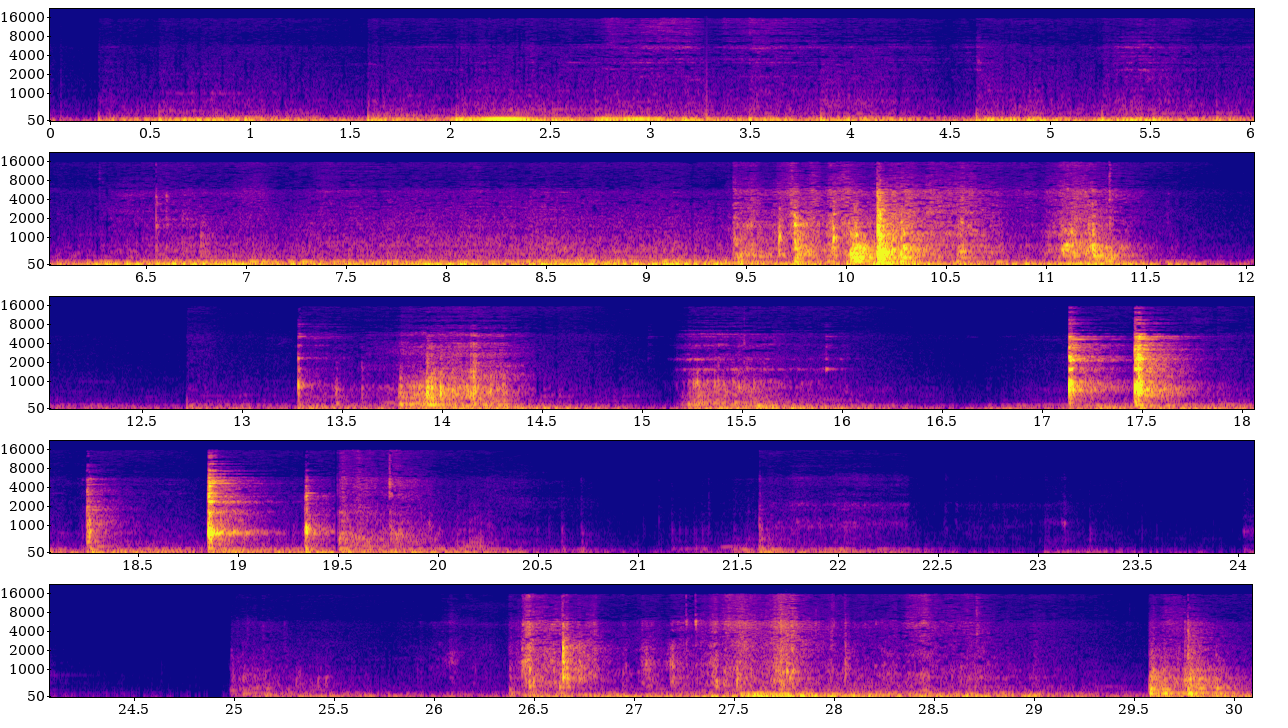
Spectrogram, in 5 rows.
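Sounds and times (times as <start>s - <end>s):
kitchenware clattering: 17.2s - 19.7s.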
